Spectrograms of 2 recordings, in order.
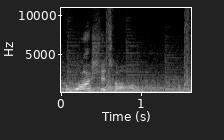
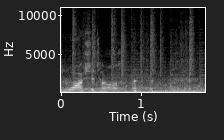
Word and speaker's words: Ouachita: So if you're wondering how to pronounce that forest, it's Ouachita. A lot of people mispronounce that. They don't know. Of course, I can see why. It can be a little confusing, but especially if you hear the newscasters and stuff on the news, they mispronounce it all the time. There is a town somewhere called Ouachita, spelled W-A-S-H-I-T-A, but that's how you pronounce it, is Ouachita.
